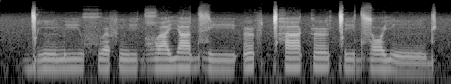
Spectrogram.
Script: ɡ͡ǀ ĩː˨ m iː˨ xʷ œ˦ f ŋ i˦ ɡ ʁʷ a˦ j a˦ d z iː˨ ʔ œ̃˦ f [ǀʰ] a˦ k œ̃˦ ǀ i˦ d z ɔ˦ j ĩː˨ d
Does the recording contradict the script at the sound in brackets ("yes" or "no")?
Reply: no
